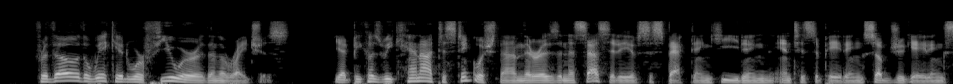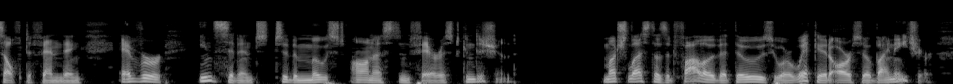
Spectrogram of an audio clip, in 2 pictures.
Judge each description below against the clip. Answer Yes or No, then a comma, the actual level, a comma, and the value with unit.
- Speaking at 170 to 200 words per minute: No, average, 155 wpm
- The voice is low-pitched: Yes, very low, 95 Hz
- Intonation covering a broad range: Yes, wide, 5.9 semitones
